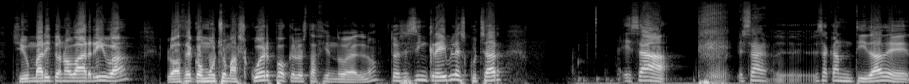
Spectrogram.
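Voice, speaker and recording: A man from with a somewhat high-pitched speaking voice talks through a piece of music in a relaxed reaction commentary. He explains patiently and thoughtfully, pausing to reflect as he goes. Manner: thoughtful, explains patiently, sometimes sings syllables to demonstrate. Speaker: music reaction host, choir and orchestra conductor.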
